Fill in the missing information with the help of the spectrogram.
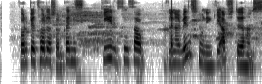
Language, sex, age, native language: Icelandic, female, 40-49, Icelandic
